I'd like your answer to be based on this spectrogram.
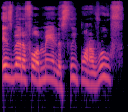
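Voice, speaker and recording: A woman's voice: fairly high pitch, fast talker, darkish tone, voice pushed up, lightly acted. A woman voicing a blunt, scolding, motherly older friend with a folksy, plain-spoken manner in a told story. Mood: exasperated, scolding. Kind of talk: audio storytelling dialogue.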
